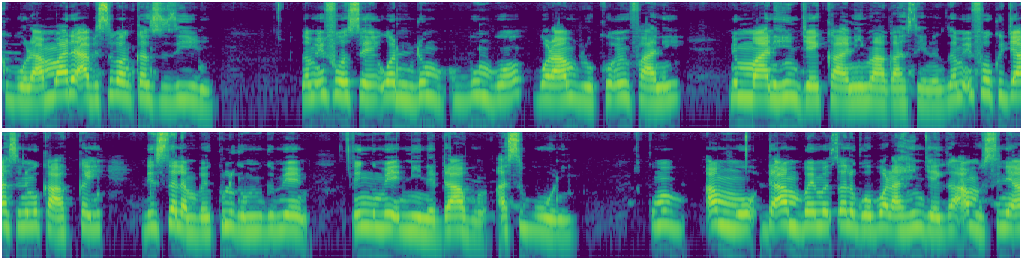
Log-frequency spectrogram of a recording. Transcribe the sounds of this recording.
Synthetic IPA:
ku˦bo˨ɾe˨a˨mːa˦da˦a˨bi˨si˦ba˦ŋkɐ˦ns̬u˨zi˦˨ɾi˨ | za˨m˦i˦fo˦se˦wa˦n˨du˦bu˦mbo˦bo˨ɾa˨˦mu˦du˨ko˦i˦m˦fa˨ni˦ | ni˦mːa˦ni˦hi˦nd͡ʒe˨˦i˦ka˨ni˦ma˨ɡa˦se˨˦˨no˨za˨m˦i˦fo˦ku˦d͡ʒa˦si˦ni˦mu˦ka˨ka˦i˦ | di˦sɐ˦lɐ˨mba˨ku˦lɡm˦ɡme˦ | i˦ŋɡme˦ni˨na˨da˦bo˨ʔa˨si˦bo˨ni˨ | ku˦ma˦a˦mːo˨da˦a˦m˦ba˦i˦mɐ˦sʼɐ˦lɡo˨bo˦ɾa˨hi˦nd͡ʒe˨ɡa˦ʔa˦mːu˨si˦ni˦

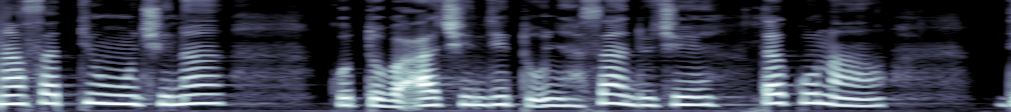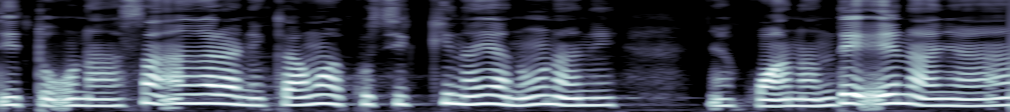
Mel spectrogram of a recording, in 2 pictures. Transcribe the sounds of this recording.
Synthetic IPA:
nã˧sa˦t̪jũː˦˧t͡ʃi˧nã˦ | ku˧t̪u˧βa̰˨ʔa˧t͡ʃi˧nd̪i˧t̪ũ˨˧ɲã˨sa˦˧nd̪ju˧t͡ʃi˧t̪a˦ku˦nã˧ | nd̪i˧t̪ṵ̃˨ʔṵ˧nã˨sã˦ʔã˦ɡa˦ɾa˧nĩ˧ka˧˦˧wã˦˧ku˧si˧ki˦nã˧˦ja˧˨nũː˨˦nã˧nĩ˧ | ɲã˨kʷã˨a˨˧nã˨˧nd̪e˦ʔe˦nã˧ɲã˨

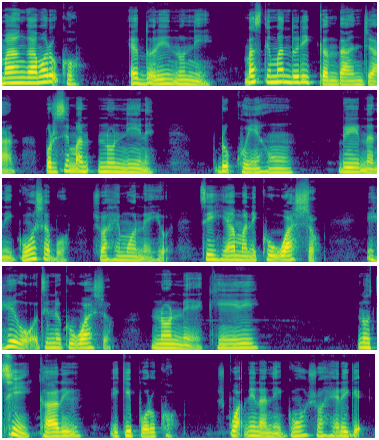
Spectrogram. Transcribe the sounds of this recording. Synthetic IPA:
mã˧ŋɡa˧mõ˦ɾu˦ʔkʰo˨ | e˦d̪o˨ɾi˦nũ˧nĩː˨ | mã˦ske˧mã˦nd̪u˧ɾi˦ka˨nd̪a˧˨nd͡ʒa̰ː˨ | po˧ɾsi˦mã˧nũ˧nĩ˧nḛ̃˨ | ɾu˦ʔkʰo˨ɲã˧ɦũ˧ | ɾi˧nã˨nĩ˨kũ˨˦ʃa˦bo̰˨ | ʃu˧ã˧ɦe˧mõ˧nḛ̃˨ɦjo̰˧˨ʔ | t͡si˦ɦjã˦mã˧nĩ˧ku˧wa˦ʃo̰˨ | i˧ɦẽ˦ɣo̰˨ʔt͡si˦nũ˧ku˧wa˦ʃo̰˨ | nõ˧nẽː˨kʰĩː˧ɾi˦ | nũ˧t͡sʰĩ˦˨kʰa˧˦ɾi˦ | i˧ki˦po˨ɾu˦kʰo˨ | ʃkʷã˦˧ʔnĩ˦nã˨nĩ˨ɡũ˦ʃã˧ɦḛ̃˧ɾi˦ɡe˨ʔ

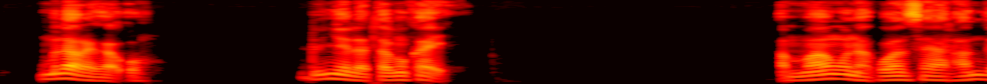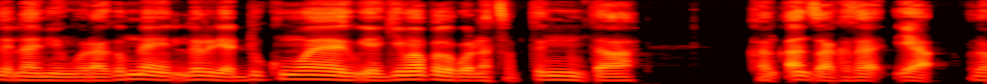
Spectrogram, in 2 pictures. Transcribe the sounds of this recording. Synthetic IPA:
mu˦la˦˨ɾa˨ɡa̰˨ʔo̰˨ | du˦ni˦a˨la˨ta˦mu˦ka˦ḭ˨ | a˨mːa˦ŋu˦na˨ka˨wa˦n˦sa˦˨ha˦m˦du˨lla˦˨mi˨ŋɡu˨ɾa˨ɡu˦mna˦˨li˦ɾja˨du˦ku˦ma˦˨ja˨ɡi˦ma˦p̬a˦la˨a˨na˨t͡sa˨p̚ti˦ŋɡi˨ta˦ | ka˦ka̰˦nt͡sa˨k̬i˨sa̰˦ja̰˨pa˦l

